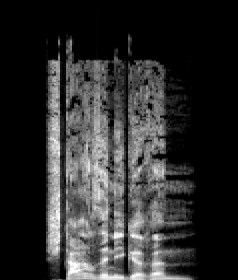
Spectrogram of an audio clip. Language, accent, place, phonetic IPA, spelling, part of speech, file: German, Germany, Berlin, [ˈʃtaʁˌzɪnɪɡəʁəm], starrsinnigerem, adjective, De-starrsinnigerem.ogg
- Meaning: strong dative masculine/neuter singular comparative degree of starrsinnig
